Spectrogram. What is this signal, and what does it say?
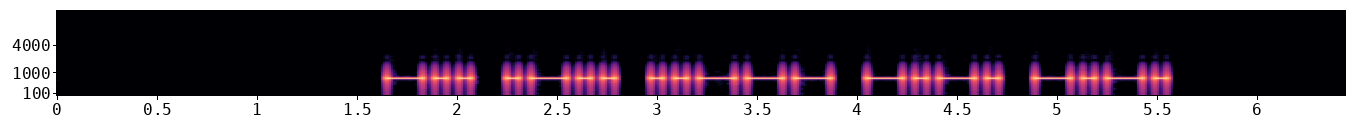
Morse code, heard as a keyed tone, about 20 wpm, 700 Hz. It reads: DL2CC
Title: Call Signs Repeated 2x - 20wpm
